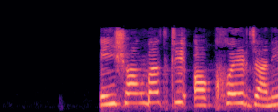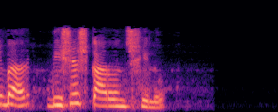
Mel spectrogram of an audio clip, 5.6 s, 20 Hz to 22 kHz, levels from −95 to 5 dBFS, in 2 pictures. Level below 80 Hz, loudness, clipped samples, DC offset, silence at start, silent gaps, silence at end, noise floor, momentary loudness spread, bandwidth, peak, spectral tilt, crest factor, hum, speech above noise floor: -64 dBFS; -14 LUFS; under 0.1%; under 0.1%; 1 s; none; 1.15 s; -88 dBFS; 5 LU; 8.4 kHz; -2 dBFS; -3 dB/octave; 14 dB; none; 74 dB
